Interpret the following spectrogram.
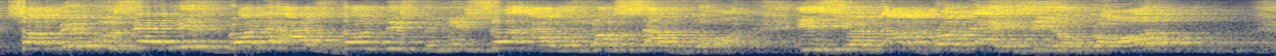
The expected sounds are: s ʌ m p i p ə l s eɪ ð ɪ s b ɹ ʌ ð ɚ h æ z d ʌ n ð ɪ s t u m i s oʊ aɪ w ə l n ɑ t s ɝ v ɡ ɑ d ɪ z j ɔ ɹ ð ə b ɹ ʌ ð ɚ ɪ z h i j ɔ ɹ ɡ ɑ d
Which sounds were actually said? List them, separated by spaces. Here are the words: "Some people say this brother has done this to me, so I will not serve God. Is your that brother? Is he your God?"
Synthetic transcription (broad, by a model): s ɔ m p i p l s eɪ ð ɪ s b ɹ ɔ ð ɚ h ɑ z d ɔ n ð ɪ s t u m i s oʊ aɪ w ə l n ɑ t s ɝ v ɡ ɑ d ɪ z j ɔ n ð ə b ɹ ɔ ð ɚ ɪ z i j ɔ ɡ ɑ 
